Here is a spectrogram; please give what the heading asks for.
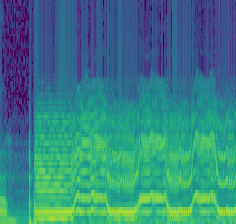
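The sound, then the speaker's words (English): A guitar burble effect played through effects pedals gives a loud, harsh, distorted tone. After a sharp attack, it warbles up and down in a steady repeating wobble, sounding angry and gritty. “use what I call a burble effect, which is this sort of thing.”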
